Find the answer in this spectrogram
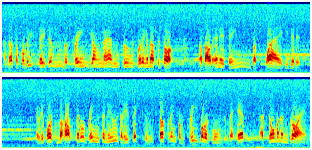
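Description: Casting: male actor for serious crime narrator, mid-pitched and mellow, muffled vintage radio sound with music. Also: close to an everyday voice. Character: grave crime-story narrator who also voices an officer. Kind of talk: dramatic scripted narration, old radio. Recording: muffled old radio recording.

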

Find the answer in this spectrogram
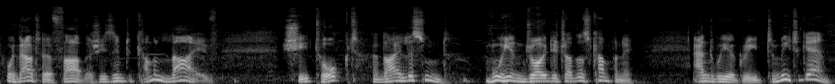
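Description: Solicitor in his sixties, radio drama, husky voice, expressive pitch, formal, reserved, measured. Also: dry recording. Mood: quietly confiding. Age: 60s. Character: reserved older male solicitor, in his sixties, quietly confiding.

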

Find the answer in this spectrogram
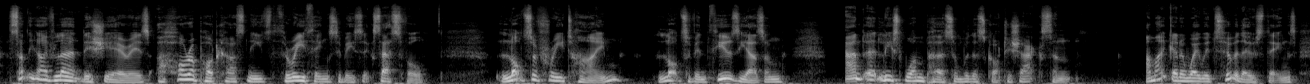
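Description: A man from Britain hosts his horror podcast from his computer desk at home, with a stuffy nose from a cold. His pitch rises and falls a lot. His scripted delivery is dry and self-deprecating. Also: a little mellow. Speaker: podcast host.

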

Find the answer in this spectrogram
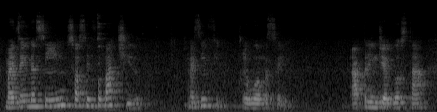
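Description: A woman's voice: lowish voice, normal speed, a little hiss or hum. Chatty young woman, roomy sound. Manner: storytelling, acts out quoted voices. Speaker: podcast co-host. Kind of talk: casual chat.

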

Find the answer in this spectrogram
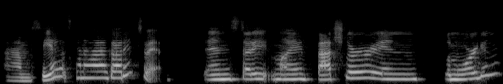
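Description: A woman's voice: on the high side, lively intonation, brisk, darkish tone. A woman who grew up in Tanzania, a sports psychologist guest talking casually in an interview, rambling with many fillers and restarts.

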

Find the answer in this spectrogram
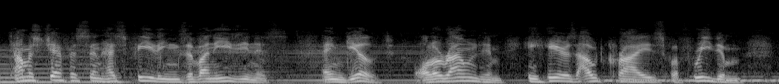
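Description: A man narrating an old-time radio drama as host, in a portentous, theatrical, deliberate way. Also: medium pitch, background noise. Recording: dull old radio broadcast recording. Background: music.

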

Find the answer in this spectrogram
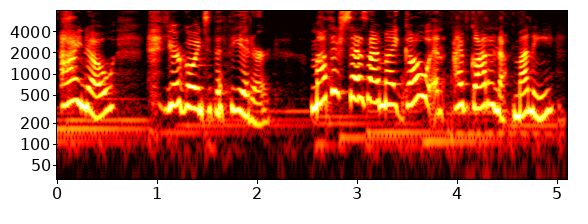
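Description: A woman's voice: very high-pitched, very animated, normal speed, fairly bright tone, faint music behind, exaggerated voice. A woman acting a proud, petulant young girl, the youngest sister, in an audio play, with a whiny, dramatic and insistent delivery. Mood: pleading.

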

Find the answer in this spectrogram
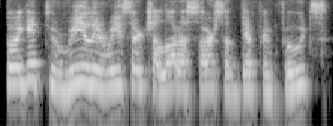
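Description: A woman's voice: mid-range voice, fast, dull audio. A woman in her forties from Ecuador, a nonprofit leader chatting as a podcast guest, upbeat with frequent ums and restarts. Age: 40s. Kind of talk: podcast interview.

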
